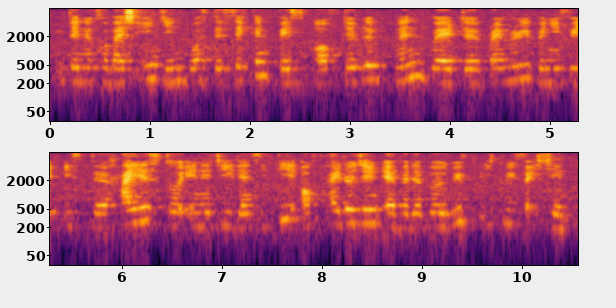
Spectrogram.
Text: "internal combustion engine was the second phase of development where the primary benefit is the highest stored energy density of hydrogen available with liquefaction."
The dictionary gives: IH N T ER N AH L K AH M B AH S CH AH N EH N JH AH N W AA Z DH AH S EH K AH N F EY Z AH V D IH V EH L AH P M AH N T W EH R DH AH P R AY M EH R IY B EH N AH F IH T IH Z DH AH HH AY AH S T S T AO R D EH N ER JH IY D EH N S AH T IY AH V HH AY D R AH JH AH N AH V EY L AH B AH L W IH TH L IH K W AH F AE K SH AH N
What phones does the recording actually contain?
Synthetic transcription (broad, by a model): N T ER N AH K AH B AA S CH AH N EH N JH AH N W AA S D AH S EH K AH N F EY S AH F D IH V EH L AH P M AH N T W EH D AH P R AY M EH R IY B EH N AH F IH T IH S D AH HH AY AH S S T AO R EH N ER JH IY D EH N S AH T IY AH F HH AY D R AH JH AH N AH V EY L AH B AH L W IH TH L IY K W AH F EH K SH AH N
